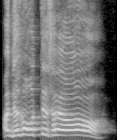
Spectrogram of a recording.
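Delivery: slow, loud, high defiant whine; stubborn retort. Acted. Pastor mocking a stubborn believer's defiant reply. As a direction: sulk back at God like a stubborn child.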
